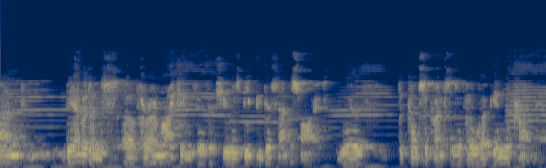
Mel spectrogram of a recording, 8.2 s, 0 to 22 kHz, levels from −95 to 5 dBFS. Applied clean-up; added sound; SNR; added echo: classical method WPE with log-MMSE.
